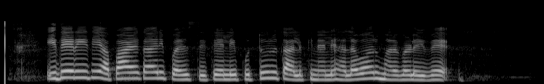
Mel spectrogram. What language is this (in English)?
Kannada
